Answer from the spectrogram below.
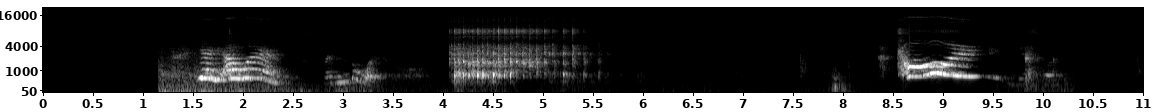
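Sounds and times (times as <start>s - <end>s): prize wheel pegs clicking: 4.1s - 5.7s.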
